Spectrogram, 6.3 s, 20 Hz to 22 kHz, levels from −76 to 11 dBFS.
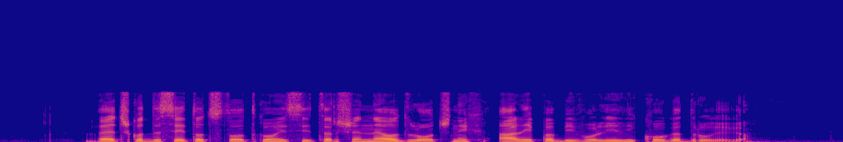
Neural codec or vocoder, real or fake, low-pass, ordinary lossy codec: none; real; none; none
